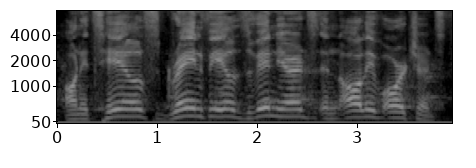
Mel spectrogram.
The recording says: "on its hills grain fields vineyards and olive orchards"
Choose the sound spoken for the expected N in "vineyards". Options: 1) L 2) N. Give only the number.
2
